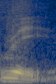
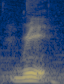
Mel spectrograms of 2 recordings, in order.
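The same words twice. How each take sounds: First: The vowel is a long, soft 'ee' sound. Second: The vowel is a short, tight 'i' sound. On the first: The speaker calls it wrong. "It's not Re, ... it'sI, not E" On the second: The speaker calls it right. "it's Re. Richard. ... it'sI, not E"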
